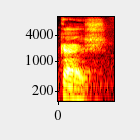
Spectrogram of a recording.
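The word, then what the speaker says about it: cache: हम लोग कहते थे इसका उच्चारण होता है कैश क्षेत्रफल देखेगा नया वड़ा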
